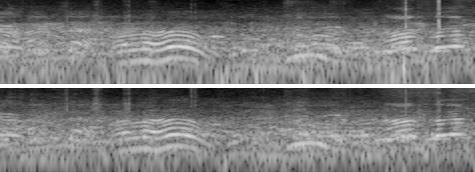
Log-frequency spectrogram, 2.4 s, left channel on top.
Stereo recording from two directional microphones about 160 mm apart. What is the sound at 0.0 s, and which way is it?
Chatter, 25° left (ahead or behind).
